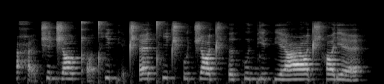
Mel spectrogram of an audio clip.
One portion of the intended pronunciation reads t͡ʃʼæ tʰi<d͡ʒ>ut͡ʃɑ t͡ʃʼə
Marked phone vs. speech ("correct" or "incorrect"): incorrect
